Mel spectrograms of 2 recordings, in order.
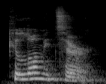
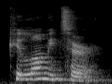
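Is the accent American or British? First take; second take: British; British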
